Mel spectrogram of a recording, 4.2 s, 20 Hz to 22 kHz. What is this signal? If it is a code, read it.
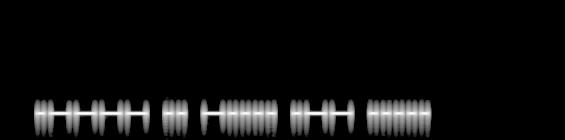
Morse code, heard as a keyed tone, about 25 wpm, 700 Hz. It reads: 1I6W5
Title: Five Challenging Letter-Number Combinations 25wpm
